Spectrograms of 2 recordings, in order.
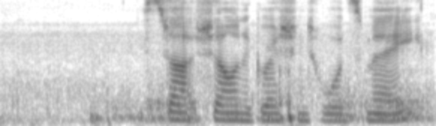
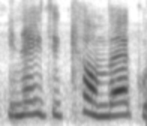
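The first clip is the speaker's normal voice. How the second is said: retold calling out; 8 semitones higher, 8 dB louder than usual. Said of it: "And then they're just like".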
